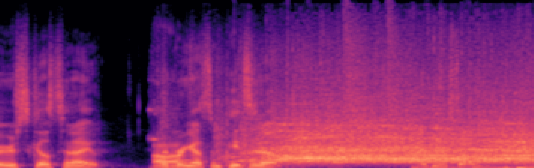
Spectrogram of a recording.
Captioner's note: cheers and applause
